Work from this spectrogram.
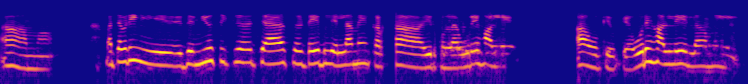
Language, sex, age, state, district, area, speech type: Tamil, female, 18-30, Tamil Nadu, Tirunelveli, urban, conversation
